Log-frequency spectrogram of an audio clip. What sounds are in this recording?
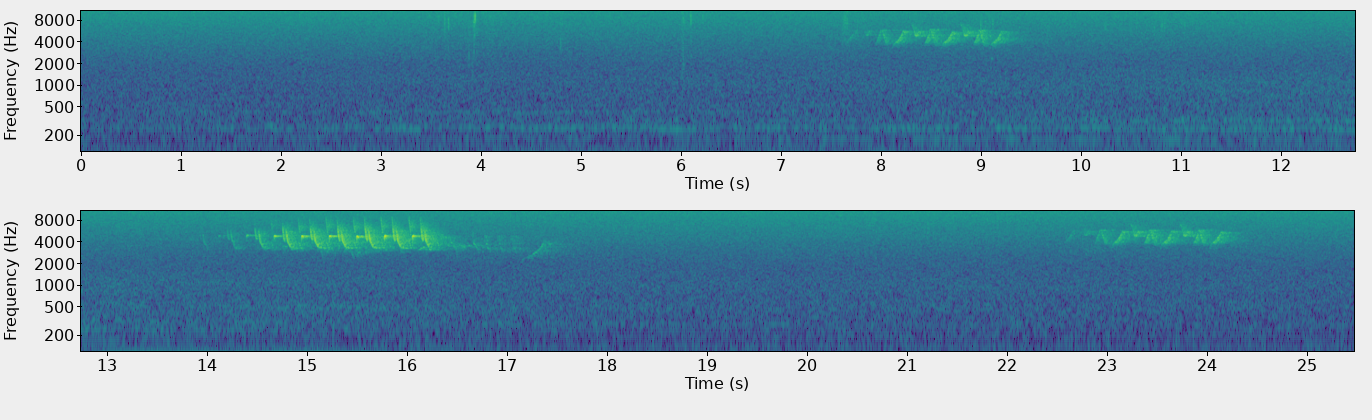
Common Yellowthroat, Ovenbird, American Goldfinch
